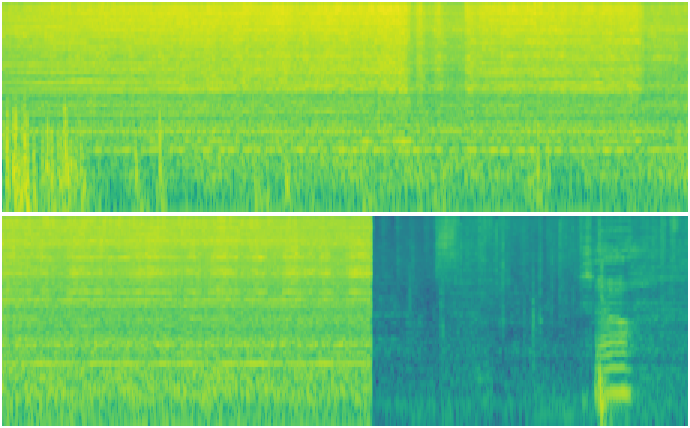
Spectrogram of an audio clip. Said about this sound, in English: the wire wheel on the bench grinder really does a nice job at just cleaning this bastard up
